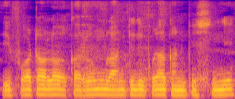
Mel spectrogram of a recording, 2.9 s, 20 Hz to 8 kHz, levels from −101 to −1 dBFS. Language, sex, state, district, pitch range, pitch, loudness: Telugu, male, Andhra Pradesh, Sri Satya Sai, 105-110 Hz, 110 Hz, -16 LUFS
